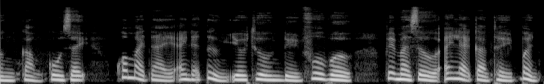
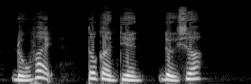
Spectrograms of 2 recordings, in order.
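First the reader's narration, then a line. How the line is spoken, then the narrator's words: Anguished humiliated scream. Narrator (Vietnamese): Nỗi đau đớn nhục nhã khiến cô không còn giữ được lý trí, liền gào lên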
